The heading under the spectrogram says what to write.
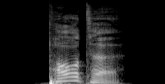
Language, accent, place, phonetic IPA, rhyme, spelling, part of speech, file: German, Germany, Berlin, [ˈpɔʁtə], -ɔʁtə, Porte, noun, De-Porte.ogg
- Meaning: nominative/accusative/genitive plural of Port (“harbor”)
